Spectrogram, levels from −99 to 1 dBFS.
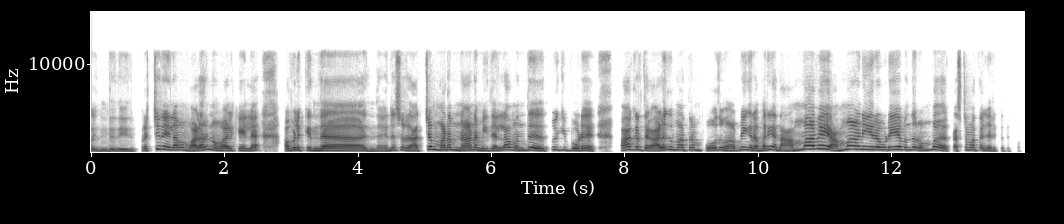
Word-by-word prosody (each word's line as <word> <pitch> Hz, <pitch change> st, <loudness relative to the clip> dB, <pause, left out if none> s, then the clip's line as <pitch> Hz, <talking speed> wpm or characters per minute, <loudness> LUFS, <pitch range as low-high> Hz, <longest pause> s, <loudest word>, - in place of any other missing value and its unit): இந்த 200 Hz, -1 st, -7 dB, 0.2 s
இது 185 Hz, -, -8 dB, 0.2 s
பிரச்சனை 360 Hz, -, -2 dB
இல்லாம 280 Hz, 0 st, +1 dB, 0.2 s
வளரணும், 280 Hz, -, +1 dB
வாழ்க்கையில. 220 Hz, -2 st, 0 dB, 0.5 s
அவளுக்கு 265 Hz, +1 st, 0 dB
இந்த, 230 Hz, 0 st, +4 dB, 0.7 s
இந்த 185 Hz, 0 st, -9 dB
என்ன 280 Hz, +5 st, -4 dB
சொல்றது? 225 Hz, -8 st, -1 dB
அச்சம், 330 Hz, +10 st, +1 dB
மடம், 275 Hz, 0 st, +2 dB
நாணம் 260 Hz, 0 st, +2 dB
இதெல்லாம் 255 Hz, +6 st, -1 dB
வந்து 260 Hz, +3 st, +1 dB, 0.3 s
தூக்கி 300 Hz, -2 st, -7 dB
போடு! 245 Hz, +2 st, +2 dB, 0.6 s
பார்க்கிறத்து 305 Hz, -5 st, +1 dB
அழகு 305 Hz, +4 st, +1 dB
மாத்திரம் 280 Hz, -1 st, -3 dB
போதும் 260 Hz, -3 st, 0 dB
அப்பிடிங்கிறமாரி 255 Hz, +2 st, -1 dB
அந்த 215 Hz, -5 st, -3 dB
அம்மாவே 390 Hz, +7 st, +4 dB, 0.2 s
அம்மா 370 Hz, +10 st, 0 dB
அணியிற 335 Hz, -3 st, +2 dB
உடையே 320 Hz, +2 st, +2 dB
வந்து 300 Hz, 0 st, -2 dB
ரொம்ப 275 Hz, +6 st, -3 dB, 0.3 s
கஷ்டமாதாங்க 265 Hz, 0 st, -5 dB
இருக்குது. 160 Hz, -1 st, -20 dB
270 Hz, 135 wpm, -24 LUFS, 230-305 Hz, 0.7 s, இந்த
